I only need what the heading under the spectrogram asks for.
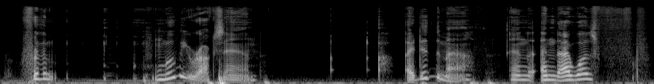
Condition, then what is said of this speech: Stuttering. Okay, so sound quality aside, you'll note her stutter is pretty severe.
